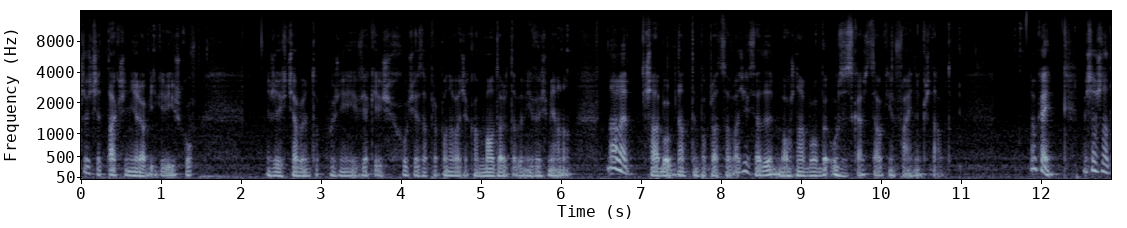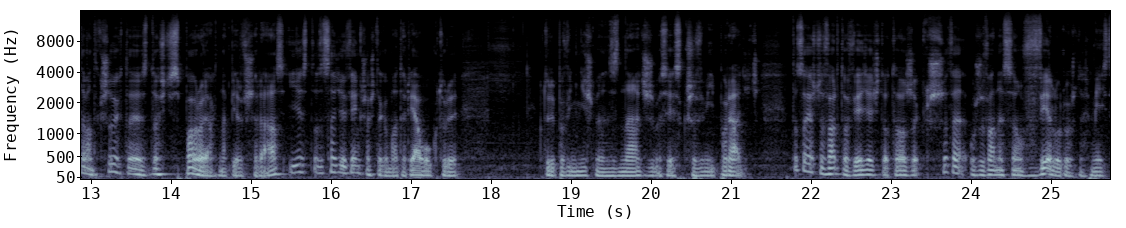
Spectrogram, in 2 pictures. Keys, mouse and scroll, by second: 0.7-2.7 right drag, 1.3 g, 4.8-5.8 drag, 5.8 middle click, 6.5-7.8 right drag, 7.2 v, 9.8-11.5 middle drag, 11.5-13.3 right drag, 12.8 Tab, 13.3-16.3 middle drag, 18.1-21.0 middle drag, 25.3 KP_1.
